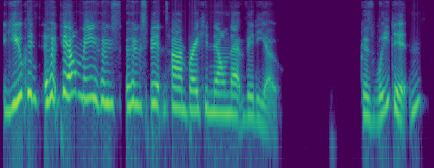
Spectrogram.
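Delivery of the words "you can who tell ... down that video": incredulous high call-out. Real, not acted. Host challenging a claim in disbelief, high and incredulous. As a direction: pitch jumps high in disbelief.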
